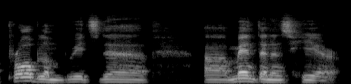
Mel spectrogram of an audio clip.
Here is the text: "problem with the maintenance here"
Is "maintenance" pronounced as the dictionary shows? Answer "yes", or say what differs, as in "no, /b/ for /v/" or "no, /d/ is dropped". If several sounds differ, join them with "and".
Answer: yes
